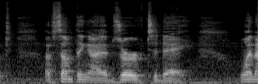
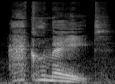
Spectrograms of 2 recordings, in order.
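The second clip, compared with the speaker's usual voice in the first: acclimate said slowly, higher, stressed; 8 semitones higher, slower than usual. Real, not acted. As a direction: draw out acclimate slowly, up high. Stressing the word again.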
